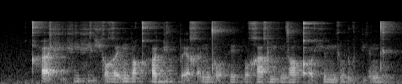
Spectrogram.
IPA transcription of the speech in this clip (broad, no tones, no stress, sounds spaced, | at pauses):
qʰ ɛ̰ fʲ a̰ fʲ e fʲ ʊ ç ɔ̰ ʁ ḛ m b o qʰ ʊ bʲ u l p ɛ̰ χ ɛ̰ n d ɔ̰ h e h u χ a χ mʲ a̰ n z ɔ qʼ ṵ ç ʊ mʲ ɔ̰ l ɾ ṵ pʲ a̰ n d ɪ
